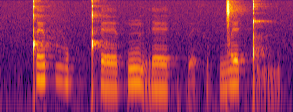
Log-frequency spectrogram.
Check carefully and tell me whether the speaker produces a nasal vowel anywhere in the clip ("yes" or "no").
yes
